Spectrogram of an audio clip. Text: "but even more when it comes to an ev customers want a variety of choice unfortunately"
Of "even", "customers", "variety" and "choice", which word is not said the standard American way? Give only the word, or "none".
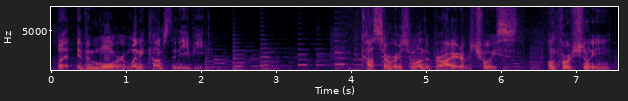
variety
